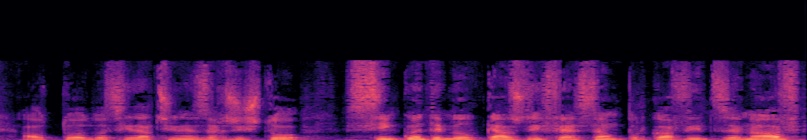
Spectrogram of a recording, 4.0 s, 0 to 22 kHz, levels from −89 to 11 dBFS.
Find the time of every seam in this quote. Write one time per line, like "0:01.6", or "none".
none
